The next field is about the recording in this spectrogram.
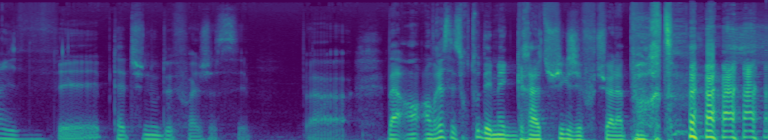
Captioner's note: laughs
